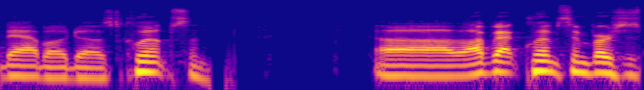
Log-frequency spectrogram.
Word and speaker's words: Clemson: for my throat because I pronounce them Clemson all the time they said there's no Z in Clemson so I'm just going to start pronouncing it like dbo does Clemson uh I've got Clemson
